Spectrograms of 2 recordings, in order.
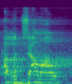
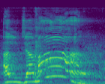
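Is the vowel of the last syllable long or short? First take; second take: short; long. First: The vowel of the last syllable is short. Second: The vowel of the last syllable is long. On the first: It means the camel. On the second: It is the name.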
